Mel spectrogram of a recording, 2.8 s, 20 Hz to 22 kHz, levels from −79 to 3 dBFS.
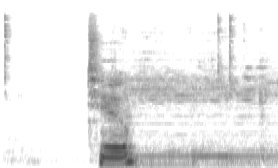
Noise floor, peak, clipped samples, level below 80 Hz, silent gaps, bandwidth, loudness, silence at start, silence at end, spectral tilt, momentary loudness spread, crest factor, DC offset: -78 dBFS; -12 dBFS; under 0.1%; -72 dBFS; none; 16.5 kHz; -30 LUFS; 0.05 s; 0 s; -4.5 dB/octave; 17 LU; 20 dB; under 0.1%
